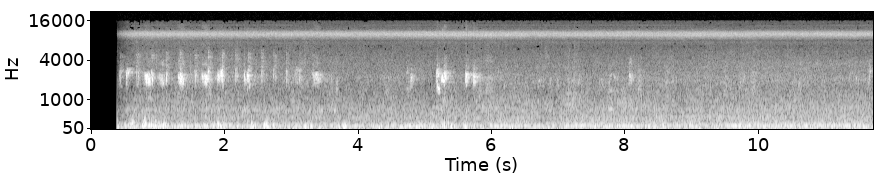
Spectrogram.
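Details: Birds singing amid trees around the Great Lawn at Anvaya Cove: a quick series of short bright chirps in the first seconds, then scattered single chips, over a constant high-pitched steady hum and low rumbling background.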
